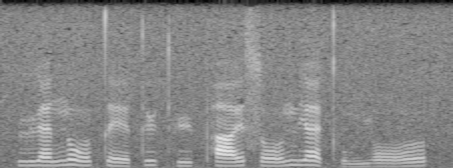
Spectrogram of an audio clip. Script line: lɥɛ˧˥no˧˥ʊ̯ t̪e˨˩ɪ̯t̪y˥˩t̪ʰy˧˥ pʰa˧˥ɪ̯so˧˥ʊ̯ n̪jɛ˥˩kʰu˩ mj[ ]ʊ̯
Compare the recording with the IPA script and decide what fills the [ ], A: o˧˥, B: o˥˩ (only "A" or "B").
A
